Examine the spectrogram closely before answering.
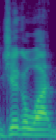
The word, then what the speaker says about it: gigawatt: and that is the gigawatt mold and I pronounce it jigawatt because that's how they pronounce jigawatt in the movie I think it's a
